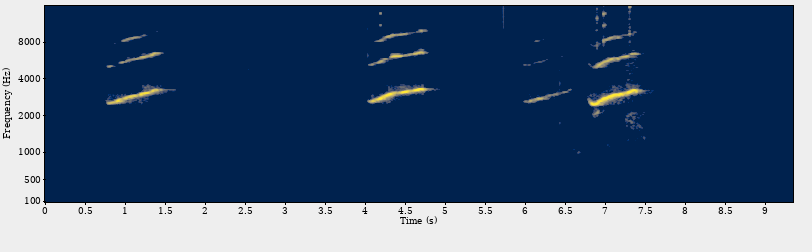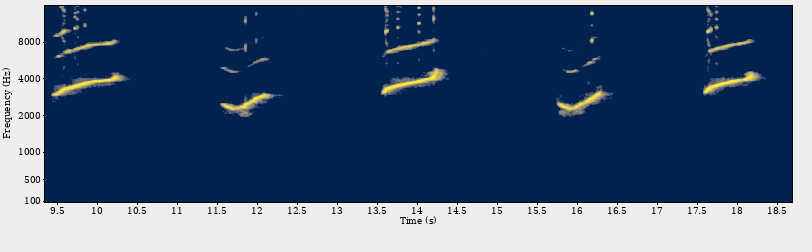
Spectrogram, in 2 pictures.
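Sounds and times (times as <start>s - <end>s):
female Oriental magpie-robin whistled notes: 0.8s - 1.7s, 4.1s - 5.0s, 6.0s - 7.6s, 9.5s - 10.4s, 11.6s - 12.3s, 13.6s - 14.4s, 15.8s - 16.5s, 17.6s - 18.4s.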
